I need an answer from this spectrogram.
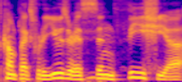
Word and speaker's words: Synthesia: for the user is Synthesia. I always struggle pronouncing this with the 'th' there.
